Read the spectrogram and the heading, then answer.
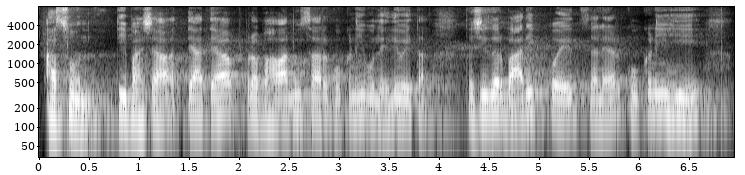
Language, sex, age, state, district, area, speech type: Goan Konkani, male, 30-45, Goa, Canacona, rural, spontaneous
